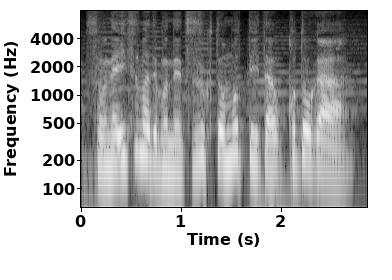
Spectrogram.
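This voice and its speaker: A man's voice: sits high, fairly quick, darkish tone. A man giving casual let's play commentary, chatty and teasing as he reacts to the game. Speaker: video game streamer. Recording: game music behind the voice.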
